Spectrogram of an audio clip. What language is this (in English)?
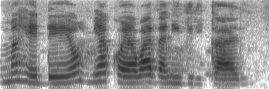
Kikuyu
